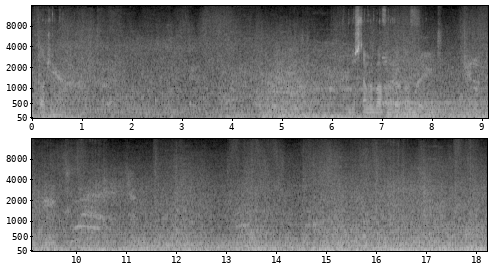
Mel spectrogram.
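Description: Magical spell effects whoosh, crackle and boom without pause.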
